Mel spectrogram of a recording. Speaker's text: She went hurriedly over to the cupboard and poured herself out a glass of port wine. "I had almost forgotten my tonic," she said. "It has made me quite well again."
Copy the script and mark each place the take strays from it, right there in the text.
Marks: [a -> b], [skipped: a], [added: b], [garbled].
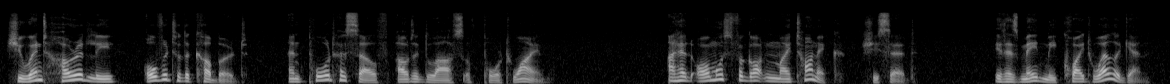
She went hurriedly over to the cupboard and poured herself out a glass of port wine. "I had almost forgotten my tonic," she said. "It has made me quite well again."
